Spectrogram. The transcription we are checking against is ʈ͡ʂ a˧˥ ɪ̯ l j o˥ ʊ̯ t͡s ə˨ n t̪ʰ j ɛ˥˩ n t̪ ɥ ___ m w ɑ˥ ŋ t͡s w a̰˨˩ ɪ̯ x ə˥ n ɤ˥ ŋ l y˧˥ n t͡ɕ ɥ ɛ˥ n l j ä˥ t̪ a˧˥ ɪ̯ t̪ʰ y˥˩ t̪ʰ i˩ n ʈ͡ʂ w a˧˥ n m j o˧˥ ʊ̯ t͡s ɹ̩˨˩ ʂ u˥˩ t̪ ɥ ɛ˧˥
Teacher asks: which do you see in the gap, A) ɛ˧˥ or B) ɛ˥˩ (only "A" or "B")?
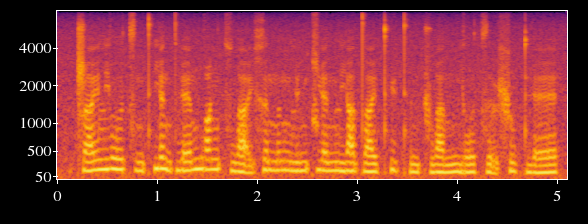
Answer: A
